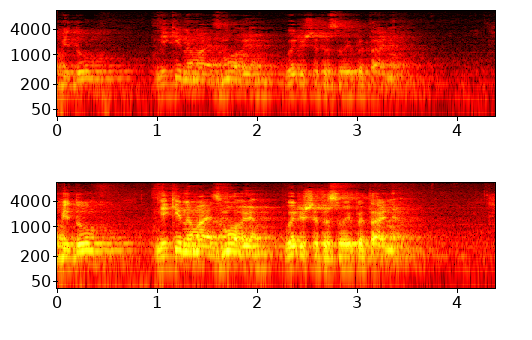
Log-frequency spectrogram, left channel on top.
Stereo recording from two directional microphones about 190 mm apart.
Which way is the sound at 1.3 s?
40° right (ahead or behind).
